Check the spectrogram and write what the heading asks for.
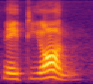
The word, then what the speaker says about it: nation: We do not divide the T-I-O-N to say nation. The shun in this word gives us the consonant sound sh, which is the same sound as in the word shine, although nation is not spelled with sh.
